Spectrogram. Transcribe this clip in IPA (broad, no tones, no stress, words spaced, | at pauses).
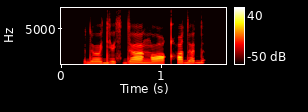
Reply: dɵːdʲɵːsʲdɐːŋɔː qʰədəd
